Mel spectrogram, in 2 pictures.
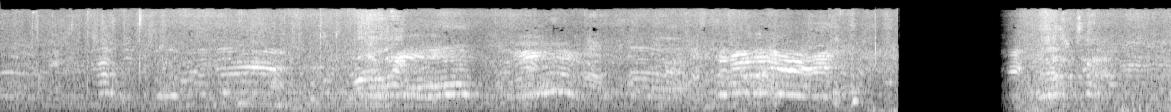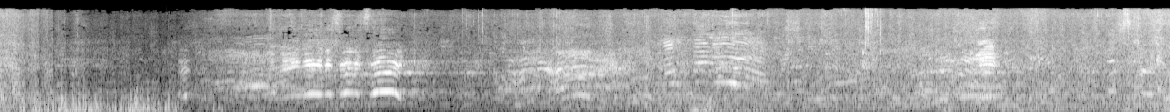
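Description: A crowd chants and cheers loudly in an open stadium.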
